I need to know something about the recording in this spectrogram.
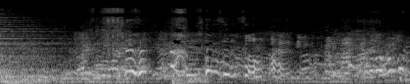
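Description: Chatter of several students talking at once in a classroom, with no one voice standing out.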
